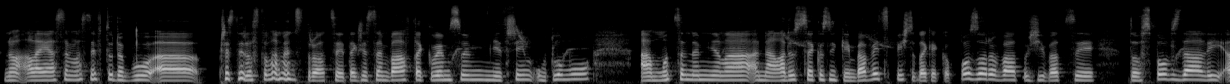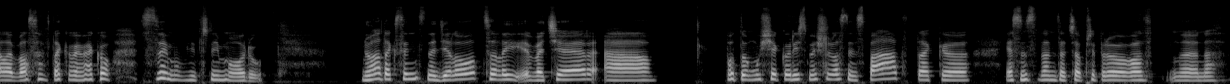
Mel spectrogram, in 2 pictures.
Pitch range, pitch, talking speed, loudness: 195-230 Hz, 210 Hz, 180 wpm, -25 LUFS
